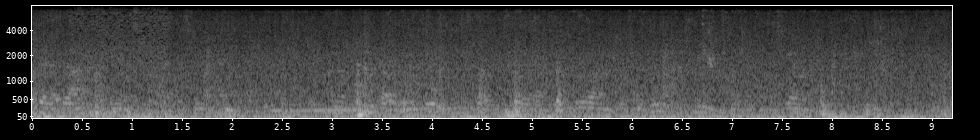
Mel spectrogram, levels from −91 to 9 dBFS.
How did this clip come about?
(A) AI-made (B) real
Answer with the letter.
B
